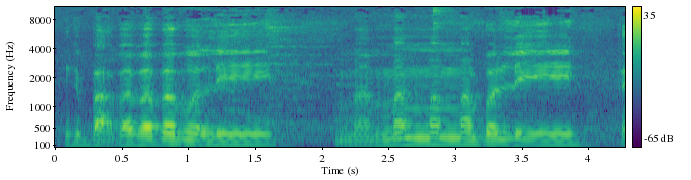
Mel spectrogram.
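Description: A man's voice chanting in a drawn-out sing-song: two long held phrases at a steady low pitch, each about a second and a half long.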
